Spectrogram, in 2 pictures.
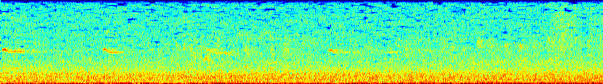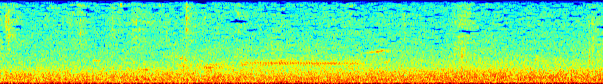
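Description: Steady low outdoor rumble with faint, short high chirps now and then, like small birds in the distance.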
